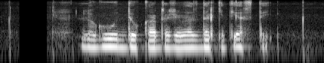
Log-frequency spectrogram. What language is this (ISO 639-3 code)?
mar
